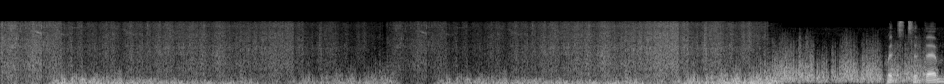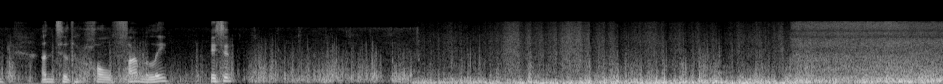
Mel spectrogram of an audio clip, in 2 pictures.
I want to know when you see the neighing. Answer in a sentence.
You can't hear the neighing here.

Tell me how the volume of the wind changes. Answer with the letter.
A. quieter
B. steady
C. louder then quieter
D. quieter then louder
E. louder
E.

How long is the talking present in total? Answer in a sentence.
You can hear the talking for 3 seconds altogether.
